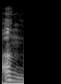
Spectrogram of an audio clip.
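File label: "eng", Mandarin Chinese pinyin, neutral tone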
